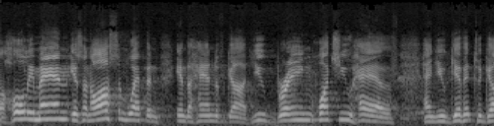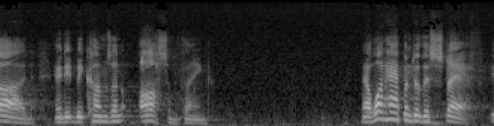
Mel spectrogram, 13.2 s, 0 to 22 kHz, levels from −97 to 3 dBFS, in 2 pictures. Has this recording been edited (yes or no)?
no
